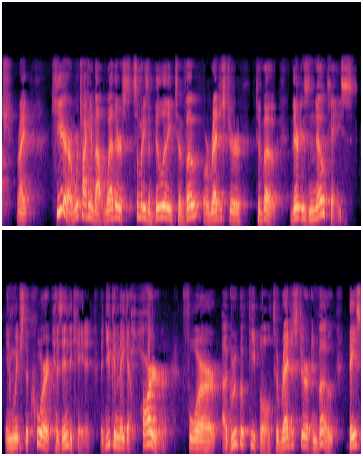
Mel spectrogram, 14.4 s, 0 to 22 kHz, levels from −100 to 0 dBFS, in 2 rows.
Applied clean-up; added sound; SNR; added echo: neural mask model Resemble Enhance denoiser.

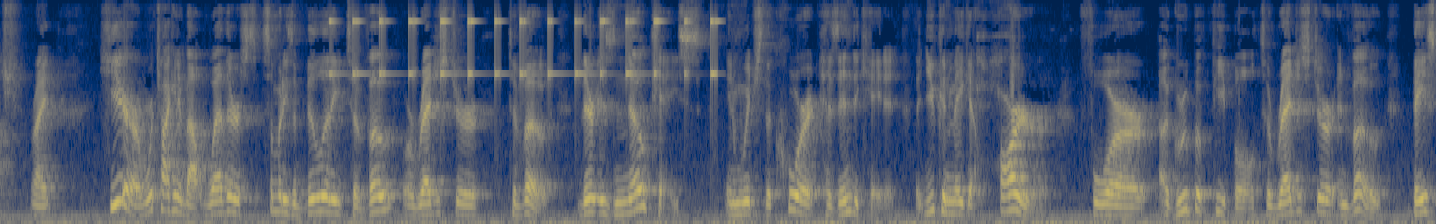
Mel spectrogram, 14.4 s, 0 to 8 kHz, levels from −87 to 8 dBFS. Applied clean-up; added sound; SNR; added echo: none; Glass; 3 dB; none.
